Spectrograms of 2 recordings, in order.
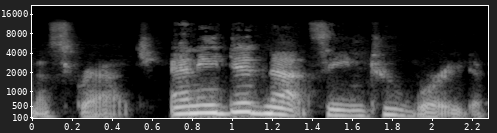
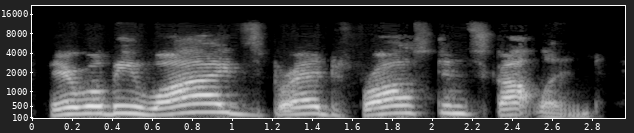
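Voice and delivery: loud, higher weather forecaster delivery; projected broadcast voice, pitched up; radio announcer; 6 semitones higher, 6 dB louder than usual. A narrator's reading. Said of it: "said a voice".

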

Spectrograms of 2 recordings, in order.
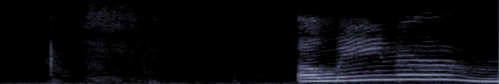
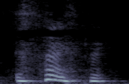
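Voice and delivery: giggle; 6 dB louder than usual. Real, not acted. Laughs before "tricked you.

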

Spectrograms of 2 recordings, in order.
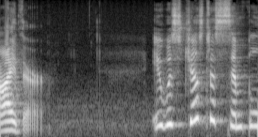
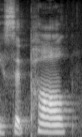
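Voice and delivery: ordinary delivery

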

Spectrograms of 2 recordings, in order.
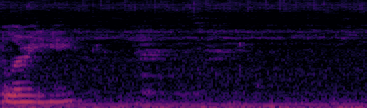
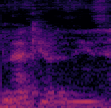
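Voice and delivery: whispered; 17 dB quieter than usual. Real, not acted. Muttered to herself.

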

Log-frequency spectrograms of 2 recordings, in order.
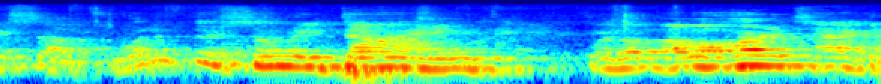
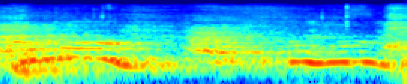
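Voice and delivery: pleading Mickey; 8 semitones higher, slower than usual. Acted.

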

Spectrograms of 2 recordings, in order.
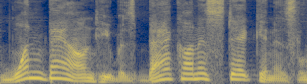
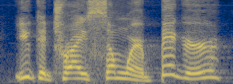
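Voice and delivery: much higher chirpy bird voice; sparrow voice; 12 semitones higher than usual. Acted. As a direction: tweet it like a sparrow. Sparrows suggest.

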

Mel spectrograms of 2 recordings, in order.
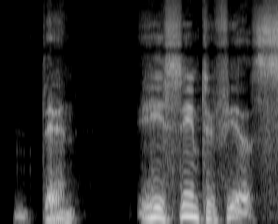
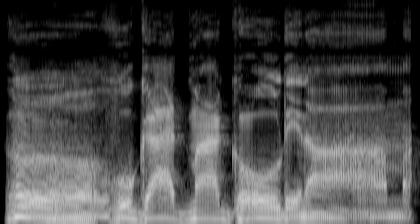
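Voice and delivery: low, slow ghostly moan; 6 semitones lower, slower than usual. A narrator's reading. Ghost coming after the man, low slow moan. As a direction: draw it out like the dead calling. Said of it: "it is coming after him".

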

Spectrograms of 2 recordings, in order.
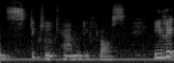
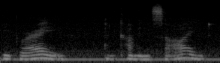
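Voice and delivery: slow, softer fortune teller voice; lowered voice; 4 semitones lower, 7 dB quieter, slower than usual. Acted. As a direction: draw him in, hushed and slow. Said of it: "She lowered her voice".

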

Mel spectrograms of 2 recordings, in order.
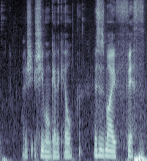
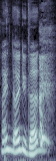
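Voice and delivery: mock self-quote; 10 semitones higher than usual. Echoing friend's mocking quote.

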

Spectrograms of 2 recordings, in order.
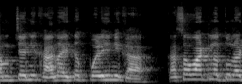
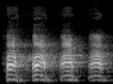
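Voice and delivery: mock demon laugh; slower than usual. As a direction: ham up the rival's cackle in slow beats. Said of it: "अरे खायसासारखा हसतो तू".

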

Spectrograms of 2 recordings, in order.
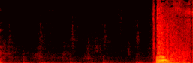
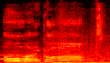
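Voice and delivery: amazed; 12 semitones higher, much slower than usual. Real, not acted. Amazed at the game outcome.

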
